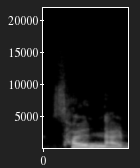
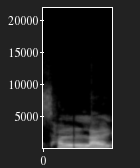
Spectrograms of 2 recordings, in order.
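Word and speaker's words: 설날: pronunciation of saturn night we do not pronounce solenoid but solid light instead because of the final consonant year in the first syllable is her the consonant mean in the second syllable tends to be pronounced in the same sound reel so you pronounce its hollai this is the way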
